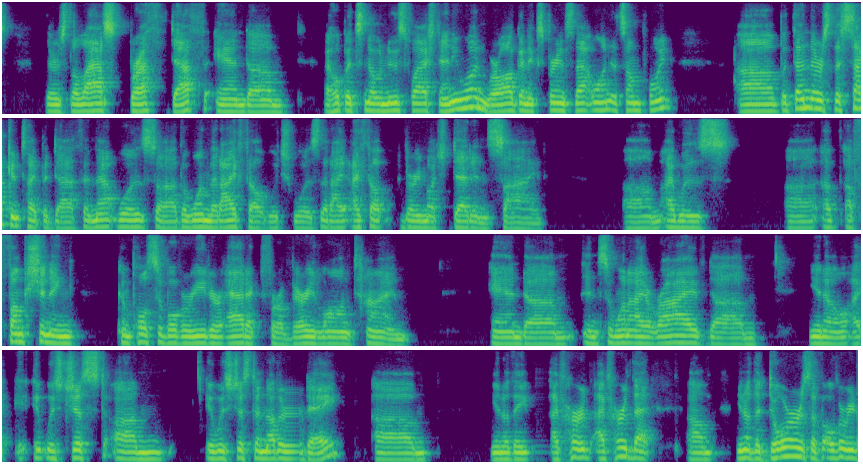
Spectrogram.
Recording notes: Recorded at the 100+++ Pounder Special Focus Meeting Wednesdays at 8am PST/11am EST/4pm GMT Meeting ID.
